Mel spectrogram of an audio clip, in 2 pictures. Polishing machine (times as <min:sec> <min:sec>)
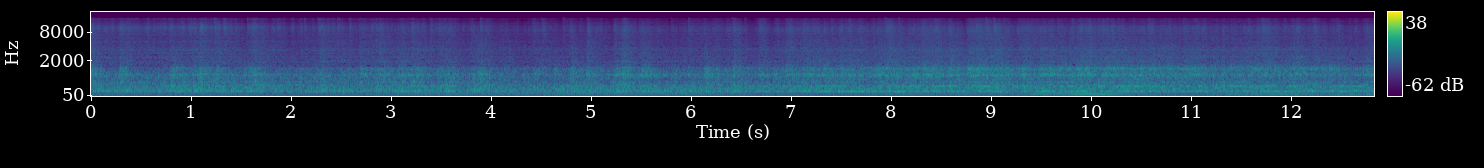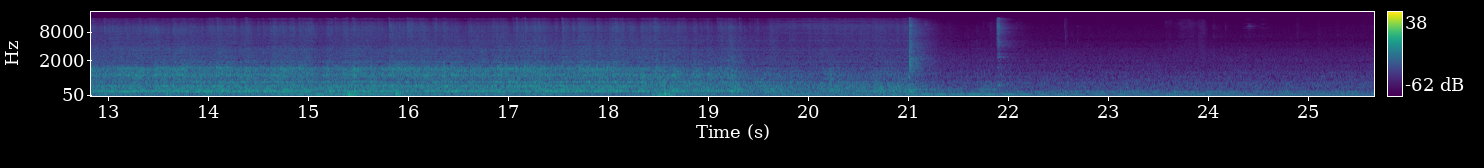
0:03.1 0:20.9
